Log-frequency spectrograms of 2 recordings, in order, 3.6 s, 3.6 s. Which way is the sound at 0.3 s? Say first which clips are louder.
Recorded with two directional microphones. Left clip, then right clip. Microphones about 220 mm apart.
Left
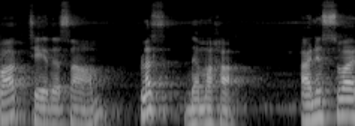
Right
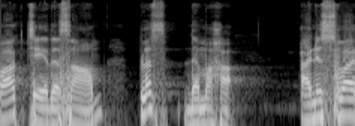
Right 19 dB; 50° right (ahead or behind).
